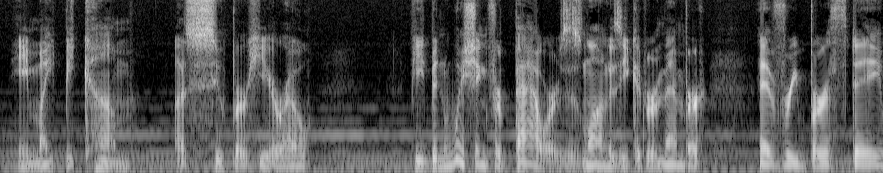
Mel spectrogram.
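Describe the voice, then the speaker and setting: A low-pitched Canadian man narrates a bedtime story for children over guitar music. His delivery is conversational and informal, with a wry, playful dryness.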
